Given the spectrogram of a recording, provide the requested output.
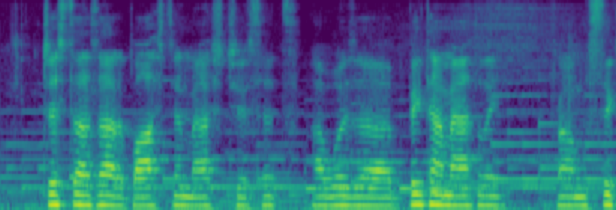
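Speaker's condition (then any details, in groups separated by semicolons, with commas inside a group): ALS; voice loss expected, future eye gaze typing with banked voice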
